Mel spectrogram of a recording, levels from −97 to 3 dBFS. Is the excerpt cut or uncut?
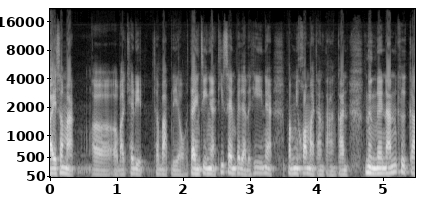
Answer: uncut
